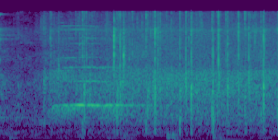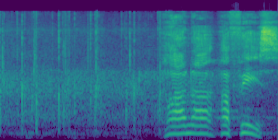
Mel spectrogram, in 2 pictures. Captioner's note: applause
